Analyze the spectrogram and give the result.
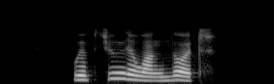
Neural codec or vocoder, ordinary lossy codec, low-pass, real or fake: codec, 16 kHz, 0.8 kbps, ZipCodec; Opus, 64 kbps; 5.4 kHz; fake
